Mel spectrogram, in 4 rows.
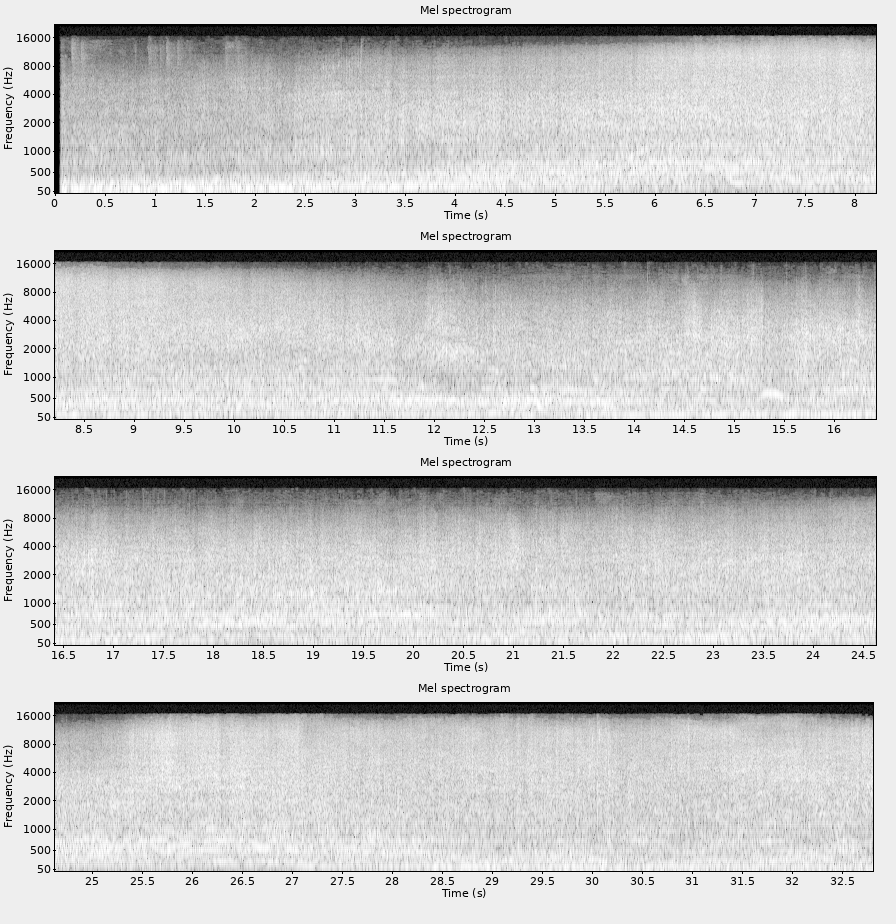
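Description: A pack of dirt-track sport modified race cars' V8 engines running at racing speed, a continuous loud engine noise whose pitch keeps rising and falling as the cars accelerate and lift around the oval.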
